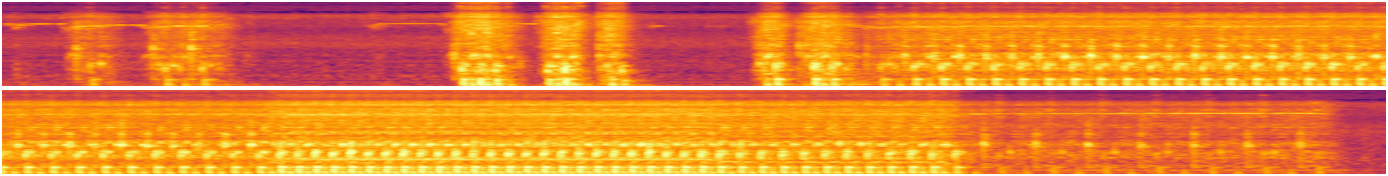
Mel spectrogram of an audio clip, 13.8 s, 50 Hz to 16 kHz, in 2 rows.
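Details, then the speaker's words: Stihl 034 AV chainsaw during rebuild, crank turned over on bench: fast even chuffing about four pulses a second, no scraping or grinding; crankshaft bearings sound healthy. "Sounds healthy. Doesn't sound like there's any grinding going on, anything out of place."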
